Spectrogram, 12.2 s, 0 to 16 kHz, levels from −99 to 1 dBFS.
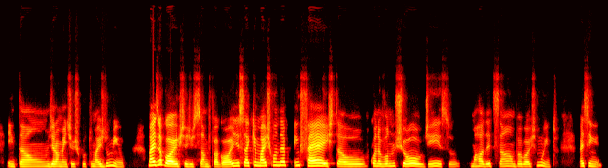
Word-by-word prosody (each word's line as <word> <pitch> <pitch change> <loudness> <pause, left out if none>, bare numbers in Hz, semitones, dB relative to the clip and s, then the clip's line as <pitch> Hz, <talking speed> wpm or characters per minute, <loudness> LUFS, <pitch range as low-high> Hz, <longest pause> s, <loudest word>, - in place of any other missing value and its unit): Então, 210 +1 -5
geralmente, 210 -2 -2
eu - - -2
escuto 215 +1 -12
mais 205 0 -3
domingo. 255 -9 -5 0.5
Mas 320 +2 +8
eu 395 - +4
gosto 220 -2 +7
de 200 0 -6
samba, 210 0 -6
pagode 205 +4 0
só 275 0 +2
que 300 +3 -4
mais 280 0 +3
quando 315 0 -4
é 315 -1 +3
em 305 +1 -4
festa 245 -5 +4
ou 210 0 -2
quando 240 -1 -3
eu 225 - -2
vou 230 +1 -3
em 235 +1 -7
um - - -7
show 235 -3 +1
disso, 220 +2 -7 0.4
uma 215 -1 -8
roda 225 0 -2
de 220 - -21
samba, 225 0 -8
eu 220 - -4
gosto 210 +7 -5
muito. 235 -10 -9 0.5
Mas 240 +1 -2
assim 220 -6 -7
220 Hz, 180 wpm, -22 LUFS, 210-245 Hz, 0.5 s, Mas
